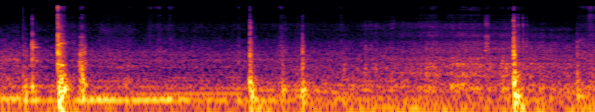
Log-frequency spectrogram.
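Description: A handful of faint, scattered clicks and knocks from a Jeep Patriot's plastic cargo-area side trim panel being pulled back by hand, in an otherwise quiet space.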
